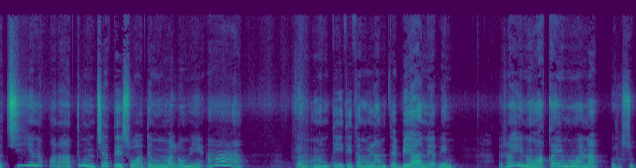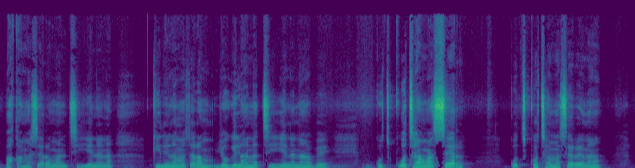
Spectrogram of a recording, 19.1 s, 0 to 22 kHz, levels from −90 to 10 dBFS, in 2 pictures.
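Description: Throughout, the speech sounds swirly, smeared and hollow, with blurred consonant attacks, likely generation loss from about five MP3 passes; a spectrogram shows accumulating holes below a 20.1 kHz ceiling, fitting 128 kbit/s.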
